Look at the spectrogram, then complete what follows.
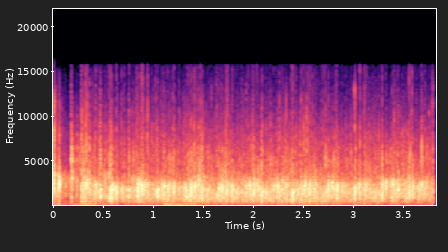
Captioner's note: crowd applaud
